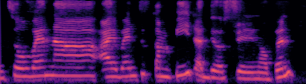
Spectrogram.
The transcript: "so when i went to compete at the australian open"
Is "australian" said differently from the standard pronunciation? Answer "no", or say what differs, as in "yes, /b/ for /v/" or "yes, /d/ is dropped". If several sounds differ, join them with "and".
no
